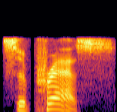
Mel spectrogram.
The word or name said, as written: suppress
